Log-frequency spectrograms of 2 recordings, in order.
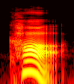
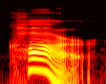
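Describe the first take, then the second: First: The final R is dropped, ending on an open vowel. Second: The final R is strong with the tongue curled back. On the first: "then it's going to be that more open sound" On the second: "If it's at the end of the word, it is also the same"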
